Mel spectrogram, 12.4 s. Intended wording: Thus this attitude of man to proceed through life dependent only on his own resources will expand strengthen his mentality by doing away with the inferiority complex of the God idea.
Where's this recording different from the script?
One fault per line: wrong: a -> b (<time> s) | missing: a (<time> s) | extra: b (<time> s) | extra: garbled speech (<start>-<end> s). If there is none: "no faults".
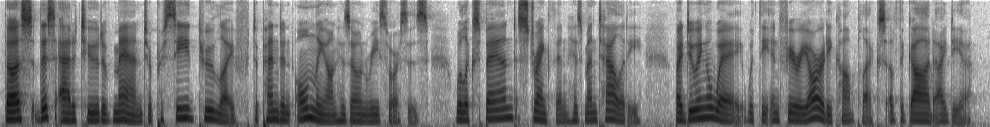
no faults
